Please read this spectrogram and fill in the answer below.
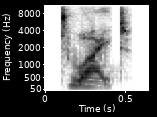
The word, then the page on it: twite: Indian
